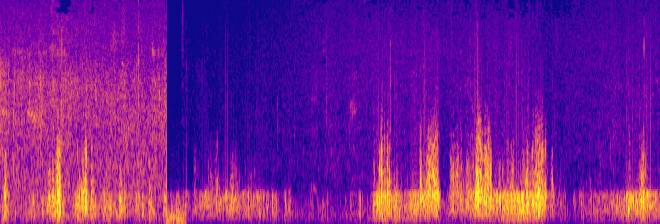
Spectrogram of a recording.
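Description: Wind buffeting the camera microphone, a rough rumbling rush that rises and falls in gusts. It turns duller abruptly about two seconds in and swells again in the second half.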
